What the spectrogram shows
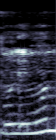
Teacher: ظلمون می‌بینیم که واو ساکن مقابل پیش مد اصلی است و نون اینجا به سبب وقف کردن ساکن میشه و مد عرضی هم صورت می‌گیره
